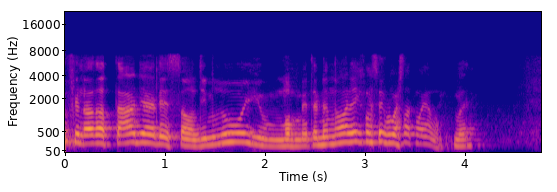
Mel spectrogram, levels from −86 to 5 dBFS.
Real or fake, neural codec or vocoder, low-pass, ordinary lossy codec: fake; codec, 16 kHz, 2 kbps, X-Codec, HuBERT features, trained on general audio; 7.2 kHz; none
